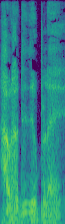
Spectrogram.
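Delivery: rough, croaky, raspy, hoarse voice. Retelling how a man put down his trumpet and came over to ask, imitating a raspy voice. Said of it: "pytał tym swoim chrapliwym głosem".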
